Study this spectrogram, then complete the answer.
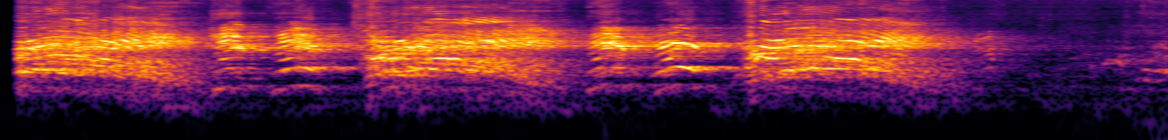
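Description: A young man sings loudly on a stage, heard from the audience.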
